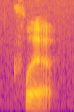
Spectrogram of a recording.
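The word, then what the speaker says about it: Clif: You'll also see right after my name is my Twitter handle, which is at Paul Allen Cliff.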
